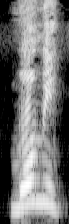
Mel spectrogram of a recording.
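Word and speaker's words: 紅絹: 口紅の紅に、絹、うん、シルクの絹と書いて、もみって読ませるんですかそれはすごいわ。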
